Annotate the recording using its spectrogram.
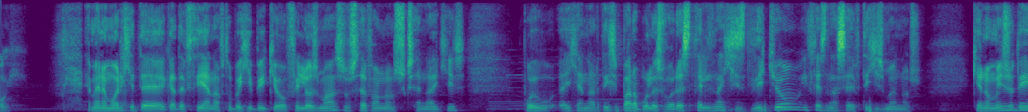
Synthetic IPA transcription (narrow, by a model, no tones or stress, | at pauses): oçi̥ | e̞me̞nɐmueɾçe̞t̪e̞kɐt̪e̞fθiɐnɐft̪o̞p̬ue̞çipice̞ofilo̞zmɐso̞st̪e̞fɐno̞skse̞nɐcis | pue̞çiɐnɐɾt̪isi̥pɐɾɐpo̞le̞sfo̞ɾe̞sθe̞liznɐçizðiceo̞iθe̞znɐse̞ːft̪içizme̞no̞s | ce̞no̞mizoo̞t̪̬i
